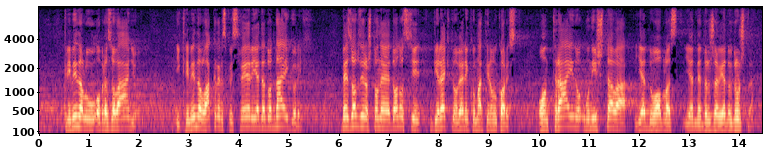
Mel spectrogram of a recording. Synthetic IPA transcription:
kɾiminalˠuobɾazo̞ʋaːɲṵ | ikɾiminalˠuakad̪e̞msko̞jsfeːɾijed̪nanod̪najɡo̞ɾḭx | be̞zo̞bziɾaʃt̪oned̪o̞no̞si | d̪iɾe̞kt̪noʋe̞likumat̪eɾjalnuko̞ɾist̪ | o̞ːnt̪ɾaːjno̞ʔuniʃt̪aːʋajed̪nuo̞blast̪jed̪ne̞d̪r̩ʒaʋejed̪noɡd̪ɾuːʃt̪ʋa̰

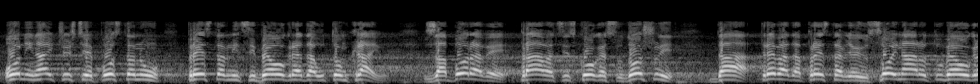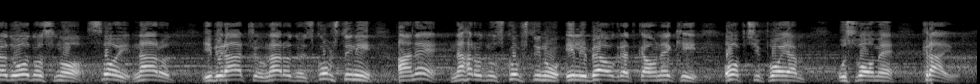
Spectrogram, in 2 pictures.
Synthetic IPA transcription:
o̞ninajt͡ʃe̞ʃt͡ɕe̞po̞st̪anuː | pɾe̞ːt̪st̪aʋnit̪sibe̞o̞ɡɾad̪aut̪o̞ːmkɾajṵ | zabo̞ɾaʋepɾaːʋat̪sisko̞ɡasud̪o̞ʃli | d̪at̪ɾe̞bad̪apɾe̞t̪st̪aʋʎajusʋo̞ːjnaːɾo̞d̪ube̞o̞ɡɾad̪uo̞d̪no̞sno̞sʋo̞ːjnaːɾo̞d̪ | ibiɾaːt͡ʃe̞unaːɾo̞d̪no̞jskupʃt̪ini | ane̞naːɾo̞d̪nuskupʃt̪inuʔilibe̞o̞ɡɾad̪kao̞ne̞ki | o̞pt͡ɕipo̞jam | usʋo̞ːme | kɾajṵ

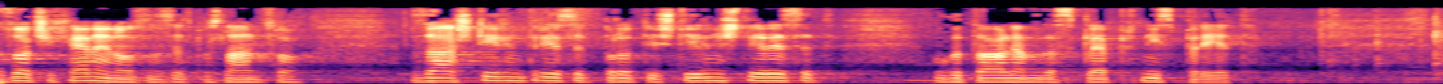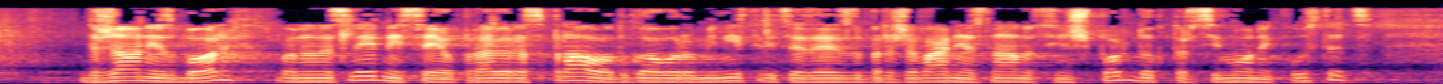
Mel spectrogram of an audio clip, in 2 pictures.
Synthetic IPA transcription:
zoːt͡ʃixɛːnainoːsənd̪ɛsɛt̪pɔslaːntsɔw | zaʃt̪iːɾint̪ɾid̪ɛsɛt̪̚pɾoːt̪iʃt̪iːɾinʃt̪iːɾid̪ɛsɛt̪ | uɡɔt̪aːwlʲjamd̪asklɛpnispɾɛjḛt̪ | d̪əɾʒaːwnizbɔɾbonanasleːd̪nisɛjɛɔpɾaːʋiwɾaspɾaːʋɔɔd̪ɡɔːʋɔɾuminiːst̪ɾit̪sɛzaizɔbɾaʒɛʋaːnjɛznaːnɔst̪inʃpoːɾt̪̚d̪oːk̚t̪ɔɾsimoːnɛkust̪ɛt̪s

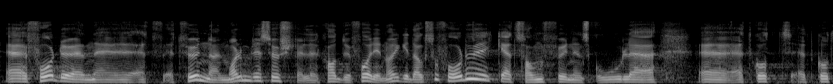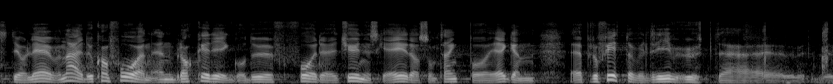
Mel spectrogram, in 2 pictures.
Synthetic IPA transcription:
foːɖʉɛnɛt̪ɛt̪fʉnːɔɛɪnmɑlmɾɛsʉʂɛlːəɾkʰɑːd̪ʉfoːɾɪnɔɾɡəɪd̪ɑːɡsɔfoːɖʉɪkːəɛɪt̪sɑmfʉnɛɪnskuːlə | ɛt̪ɡɔt̪ːɛt̪ɡɔt̪ːt̪ʰɪɔleːʋənæɪd̪ʉkʰɑnfoːɛnɛnbɾɑkːəɾiːɡɔd̪ʉfoːɾçyːnɪskəæɪəɾɑsɔmt̪ʰɛŋkpʰɔeːɡənpʰɾʊfɪt̪ːɔʋɪld̪ɾiːʋəʉːt̪

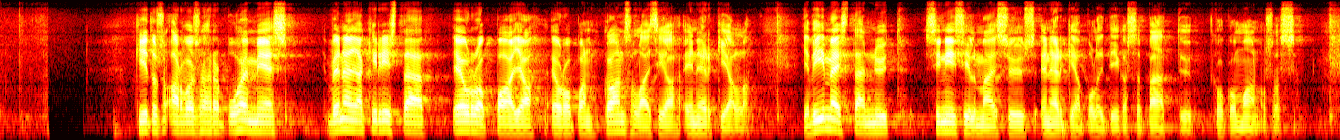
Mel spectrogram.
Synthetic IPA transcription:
k̟iːt̪o̞sɑrʋo̞js̬ɑherːɑpuhemːies | ʋe̞næjækirist̪æː | e̞wɾo̞ːpːɑːjɑe̞wɾo̞ːpɑnkɑnsɑlɑjsiɑʔe̞ne̞rkiɑ̰lːɑ̰ | jɑʋiːmːeist̪æːnnyt̪sinisilmæjsyːse̞ne̞rɡ̥iɑpo̞lit̪iːkɑsːɑpæːt̪ːyːko̞ko̞mɑːno̰sɑ̰sːɑ̥

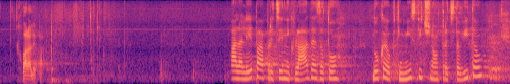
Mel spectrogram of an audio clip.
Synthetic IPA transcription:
xʋa̰ːla̰lḛːpa̰ | xʋaːlaleːpapɾɛt̪seːd̪nikʋlaːd̪ɛzat̪oːd̪oːkajɔpt̪imist̪it͡ʃnɔpɾɛt̪st̪aʋiːt̪ɛw

